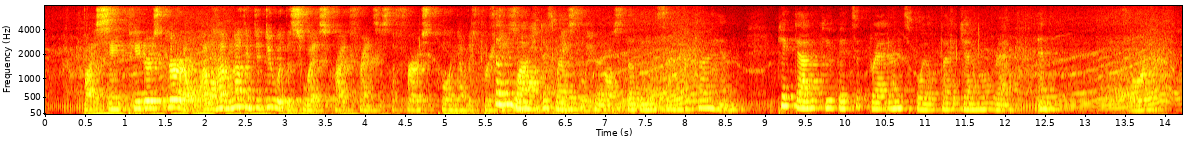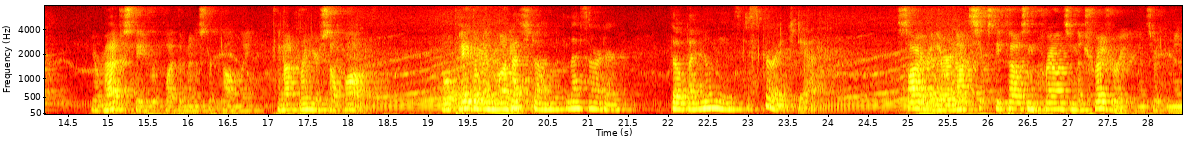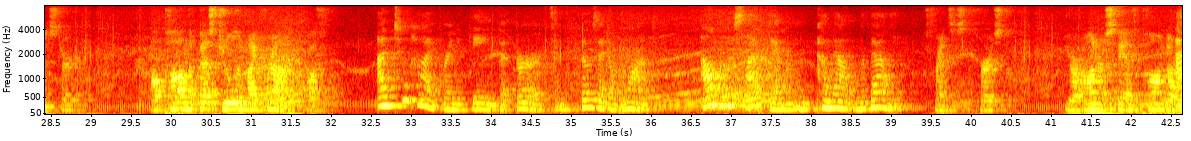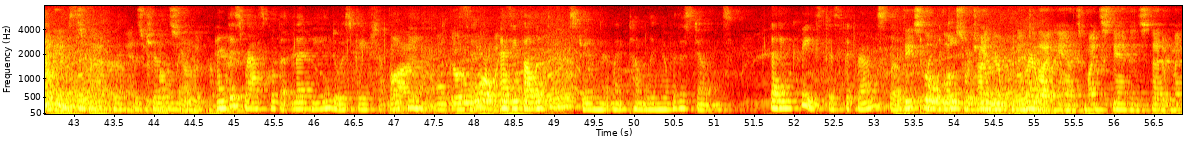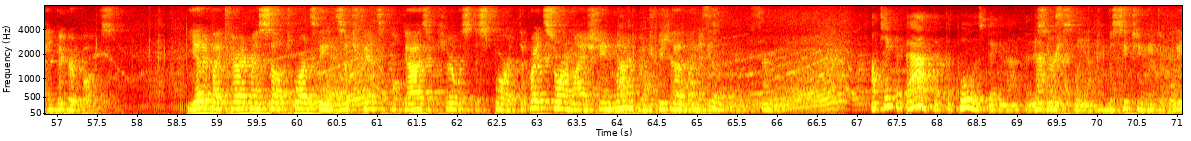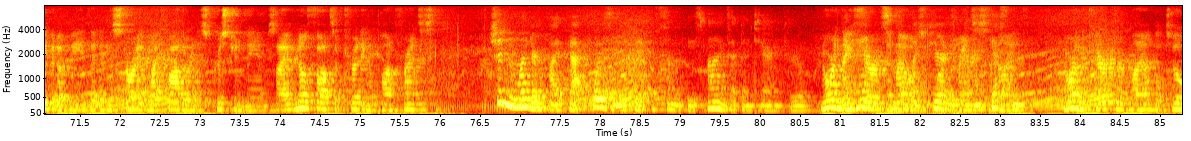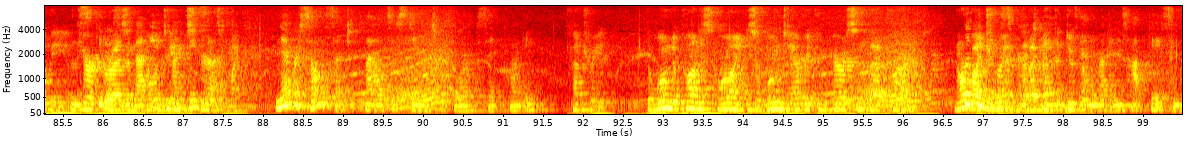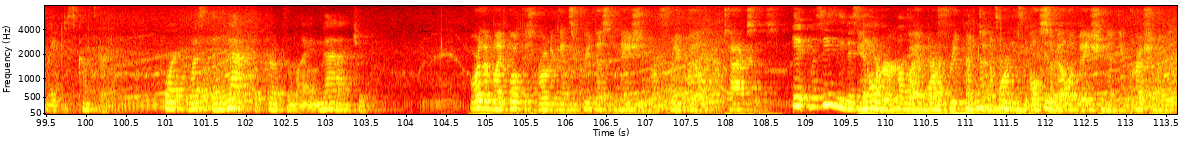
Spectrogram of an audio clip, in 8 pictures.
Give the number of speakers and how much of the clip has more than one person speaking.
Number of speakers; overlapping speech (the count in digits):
2, about 19%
